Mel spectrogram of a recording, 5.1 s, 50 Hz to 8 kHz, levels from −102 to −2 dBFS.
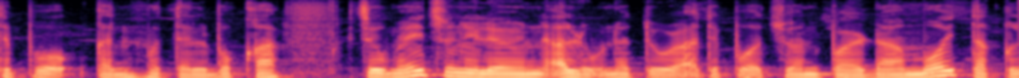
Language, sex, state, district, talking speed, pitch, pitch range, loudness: Mizo, male, Mizoram, Aizawl, 260 wpm, 115 Hz, 105-120 Hz, -16 LUFS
